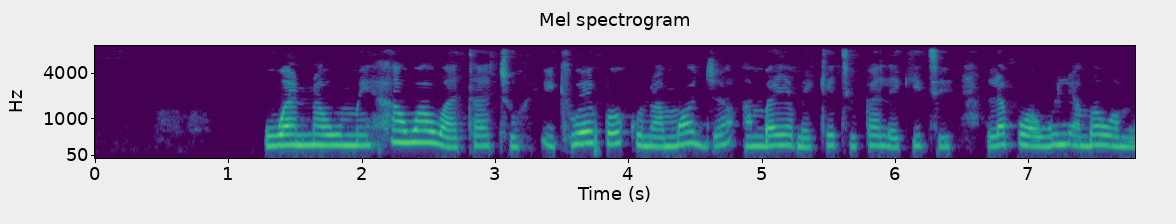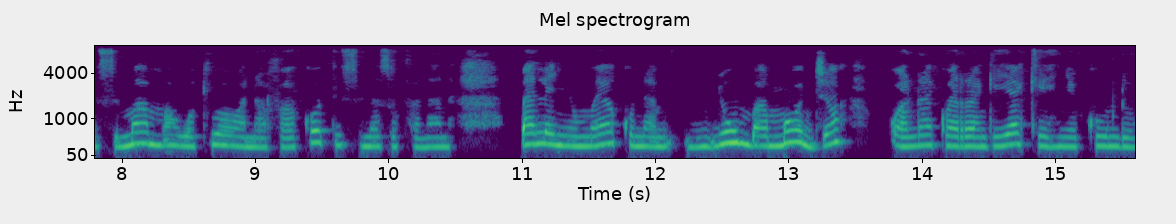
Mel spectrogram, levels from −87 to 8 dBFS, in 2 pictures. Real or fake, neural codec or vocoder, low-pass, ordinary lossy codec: real; none; 7.2 kHz; Opus, 64 kbps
